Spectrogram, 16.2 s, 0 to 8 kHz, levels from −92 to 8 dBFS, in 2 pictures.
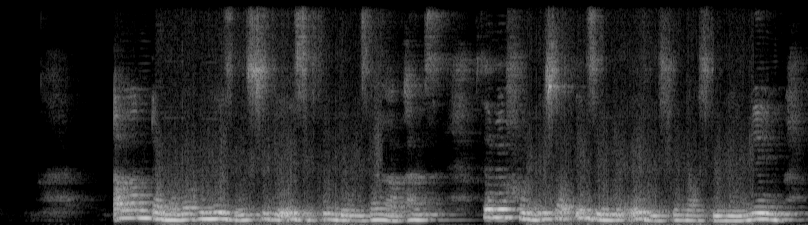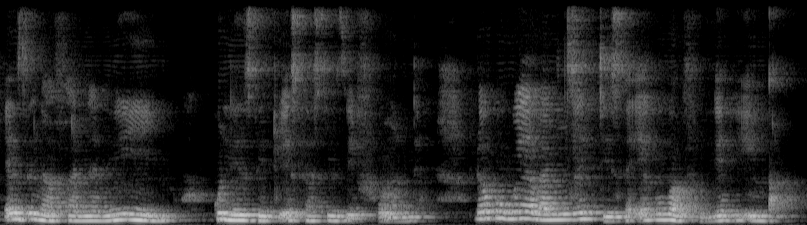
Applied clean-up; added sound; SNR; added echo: neural separator model SepFormer DNS4.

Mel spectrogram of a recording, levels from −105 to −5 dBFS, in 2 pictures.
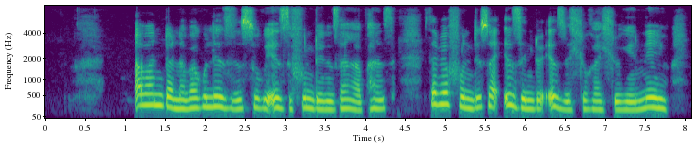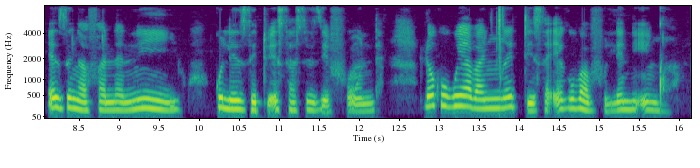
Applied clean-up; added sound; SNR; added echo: none; none; none; none.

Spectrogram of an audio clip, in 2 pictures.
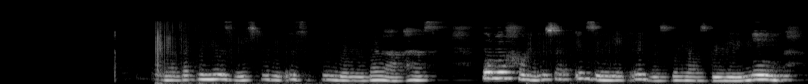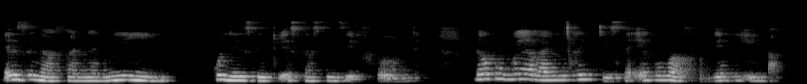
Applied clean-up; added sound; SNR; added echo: neural mask model DeepFilterNet 3.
